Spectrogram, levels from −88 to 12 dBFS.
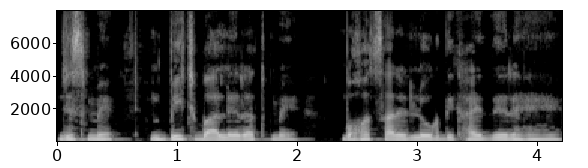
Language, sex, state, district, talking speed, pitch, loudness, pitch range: Hindi, male, Jharkhand, Ranchi, 170 wpm, 145 Hz, -16 LUFS, 140-150 Hz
